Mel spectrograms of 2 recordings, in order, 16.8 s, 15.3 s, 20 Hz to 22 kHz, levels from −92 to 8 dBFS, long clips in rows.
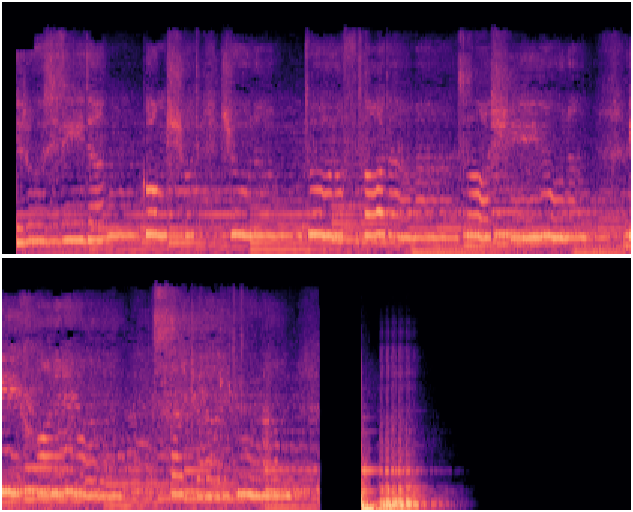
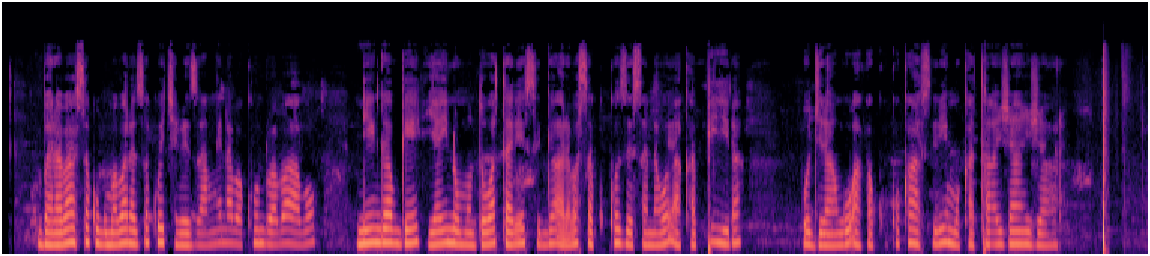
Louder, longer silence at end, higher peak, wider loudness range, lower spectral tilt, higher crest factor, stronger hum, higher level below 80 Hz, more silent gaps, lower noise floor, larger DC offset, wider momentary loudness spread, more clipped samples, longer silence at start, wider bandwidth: first, -17 LUFS vs -23 LUFS; first, 2.45 s vs 0.55 s; about the same, 0 dBFS vs 0 dBFS; about the same, 3 LU vs 4 LU; first, -7 dB/octave vs -5.5 dB/octave; second, 16 dB vs 22 dB; neither; first, -24 dBFS vs -52 dBFS; first, 12.63-13.16 s vs none; about the same, -56 dBFS vs -58 dBFS; neither; about the same, 11 LU vs 10 LU; neither; second, 0.2 s vs 0.4 s; first, 14 kHz vs 11 kHz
